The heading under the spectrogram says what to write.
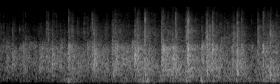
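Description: A room full of people applauds warmly to welcome a guest, a dense, steady patter of many hands clapping at once, sustained throughout without any voices.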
